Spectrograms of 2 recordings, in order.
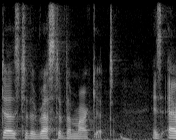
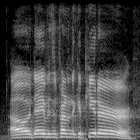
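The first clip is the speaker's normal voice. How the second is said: calling out; 5 semitones higher, 9 dB louder than usual. Real, not acted. Calling out to David.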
